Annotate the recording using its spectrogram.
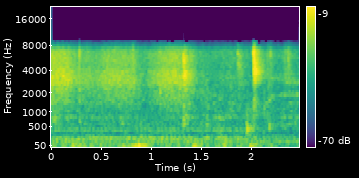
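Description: Rustling and scuffling as a tamandua noses under a fabric curtain, with a few light clicks mixed in.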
